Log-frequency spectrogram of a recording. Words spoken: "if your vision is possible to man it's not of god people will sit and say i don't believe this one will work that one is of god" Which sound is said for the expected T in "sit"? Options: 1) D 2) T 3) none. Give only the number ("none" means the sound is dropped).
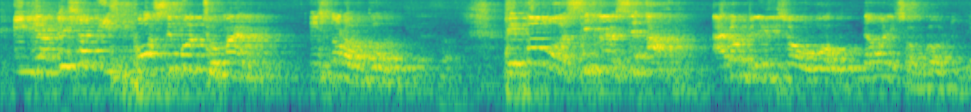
3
